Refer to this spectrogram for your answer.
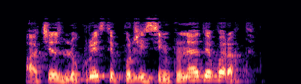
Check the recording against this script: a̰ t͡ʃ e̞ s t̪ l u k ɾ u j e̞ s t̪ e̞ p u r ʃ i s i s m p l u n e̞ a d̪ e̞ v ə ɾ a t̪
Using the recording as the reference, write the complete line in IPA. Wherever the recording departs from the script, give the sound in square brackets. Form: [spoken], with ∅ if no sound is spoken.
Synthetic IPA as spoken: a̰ t͡ʃ e̞ s t̪ l u k ɾ u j e̞ s t̪ e̞ p u r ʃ i s i [∅] m p l u n e̞ a d̪ e̞ v ə ɾ a t̪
